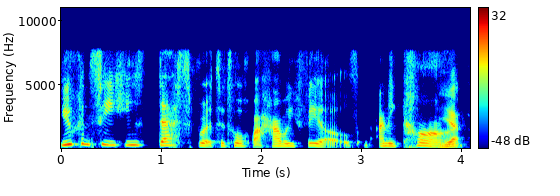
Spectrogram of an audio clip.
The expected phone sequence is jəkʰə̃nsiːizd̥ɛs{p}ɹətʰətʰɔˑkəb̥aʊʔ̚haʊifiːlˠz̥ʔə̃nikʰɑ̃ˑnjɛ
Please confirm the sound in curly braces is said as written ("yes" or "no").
yes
